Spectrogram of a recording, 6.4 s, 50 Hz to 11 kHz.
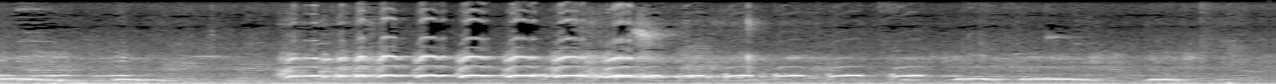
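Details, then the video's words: Local zebra dove, perkutut lokal, used as a lure with a derkuku: after low opening coos, a long fast rattle of evenly spaced high notes runs for about three seconds, then deeper coos resume. "Pancingan Ampuh!! Perkutut Lokal Misterius dan Derkuku Kuk 2"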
